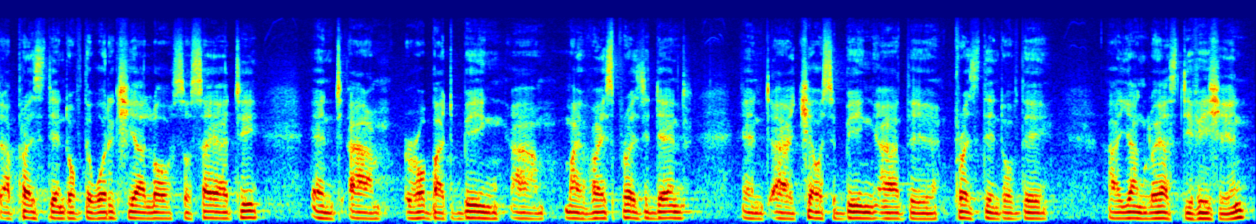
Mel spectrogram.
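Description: A man's voice: on the low side, flat delivery, a little slow, in a large hall, a little hiss or hum. A middle-aged man from Zimbabwe with a Zimbabwean accent, giving a talk to staff with many ums and uhs and some light laughter. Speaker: guest speaker, solicitor. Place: meeting room, indoors.

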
